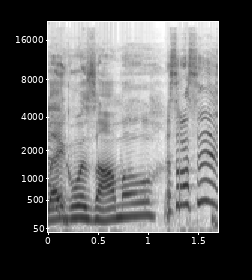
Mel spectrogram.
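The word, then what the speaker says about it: Leguizamo: The one with John Linquazamo.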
